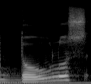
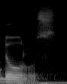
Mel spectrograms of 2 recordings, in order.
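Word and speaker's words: δοῦλος: E você tem também, como na palavra doulos e na palavra pneuma, o acento circunflexo trabalhando, né, como estando na penúltima sílaba. Na penúltima sílaba. Lembrando, ó, que em doulos ele está na penúltima sílaba.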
